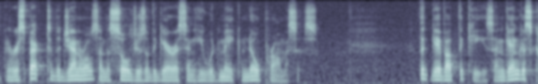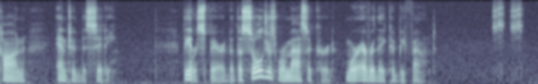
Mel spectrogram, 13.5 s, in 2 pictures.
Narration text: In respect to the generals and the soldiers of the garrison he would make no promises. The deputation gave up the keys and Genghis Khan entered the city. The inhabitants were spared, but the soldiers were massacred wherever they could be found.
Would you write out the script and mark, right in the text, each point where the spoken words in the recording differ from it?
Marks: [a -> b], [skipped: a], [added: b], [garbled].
In respect to the generals and the soldiers of the garrison he would make no promises. The [skipped: deputation] gave up the keys and Genghis Khan entered the city. The [skipped: inhabitants] were spared, but the soldiers were massacred wherever they could be found.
